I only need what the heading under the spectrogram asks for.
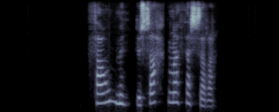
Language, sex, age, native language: Icelandic, female, 30-39, Icelandic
